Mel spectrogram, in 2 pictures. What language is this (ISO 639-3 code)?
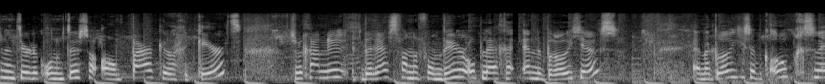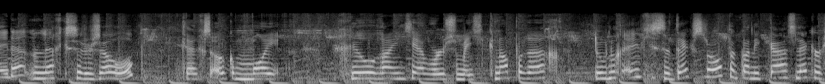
nld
